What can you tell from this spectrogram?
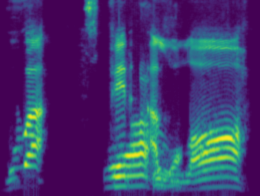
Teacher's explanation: اللہ کا لام جو ہے جیسے یہاں تک ہوا موٹا، ہوا، پھر اللہ یہ موٹا ہو، یعنی پر ہوگا اس کو، کیونکہ اس سے پہلے زبر ہے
